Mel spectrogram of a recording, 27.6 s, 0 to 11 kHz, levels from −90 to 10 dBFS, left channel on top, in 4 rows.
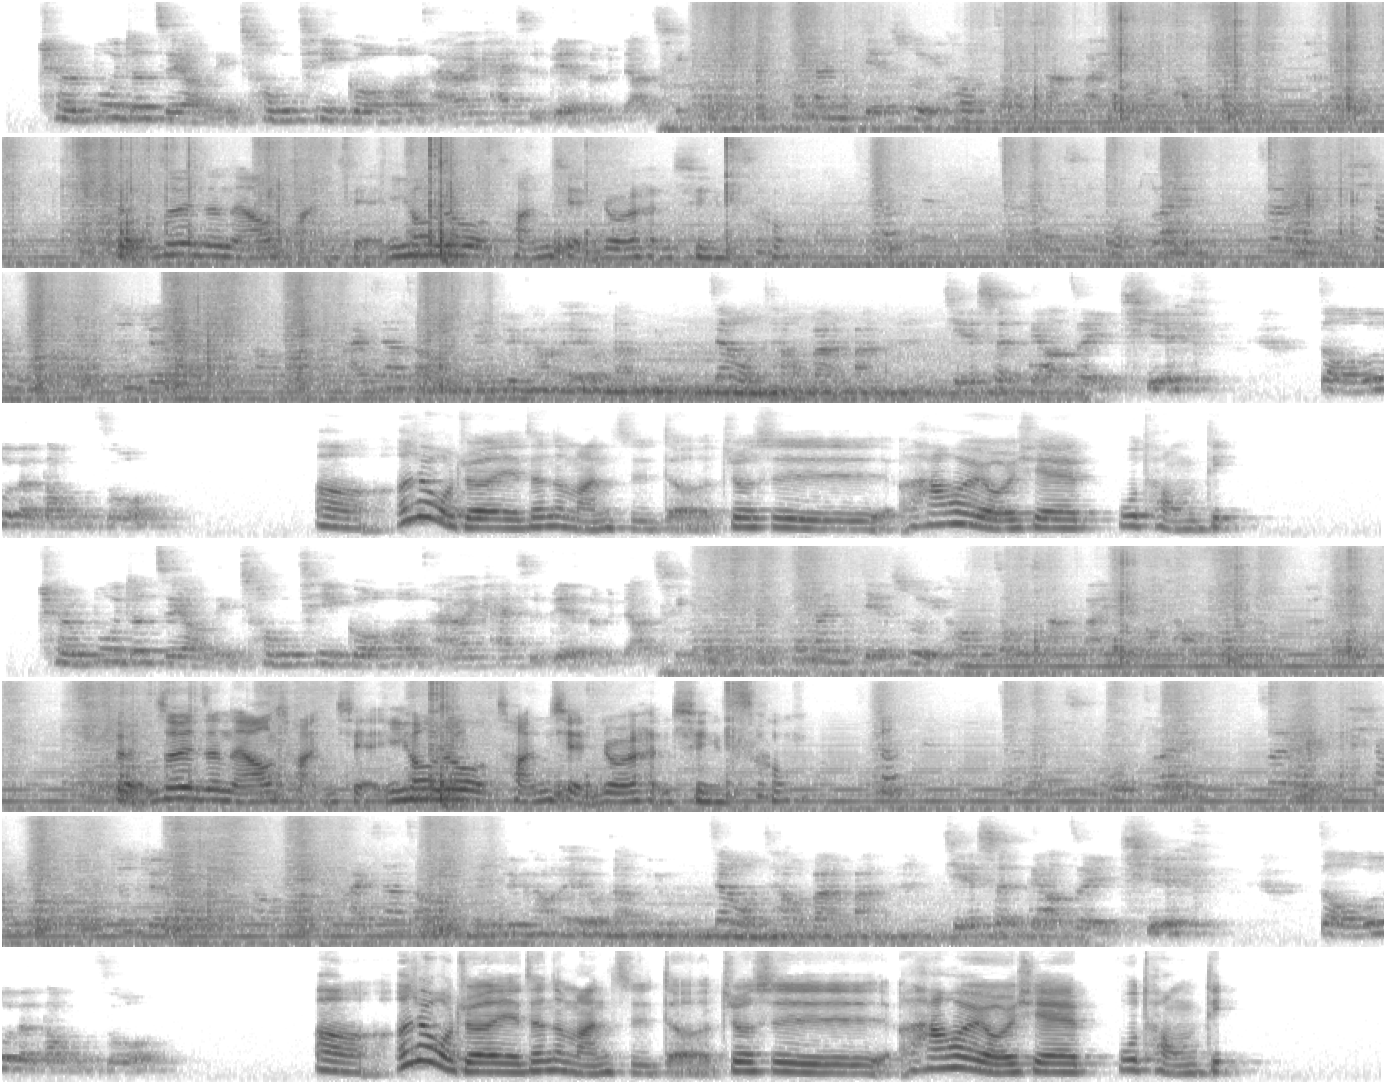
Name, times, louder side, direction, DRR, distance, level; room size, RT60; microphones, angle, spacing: voice 1, 0.2-6.6 11.4-11.7 11.9-21.5, left 1 dB, 5° left, 2.8 m, -43 dB
sound 1, 3.3-19.3, left 5 dB, 85° left, 0.4 m, -43 dB
sound 2, 3.4-4.4 4.8-10.0 10.4-10.8 11.2-16.3, left 2 dB, 40° left, 2.0 m, -38 dB
sound 3, 4.8-16.3, right 4 dB, 50° right, 1.8 m, -43 dB
voice 2, 7.5-10.9 11.3-11.4 22.3-26.8, right 5 dB, 90° right, 0.6 m, -30 dB
11.5 x 4.3 x 4.0 m
head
